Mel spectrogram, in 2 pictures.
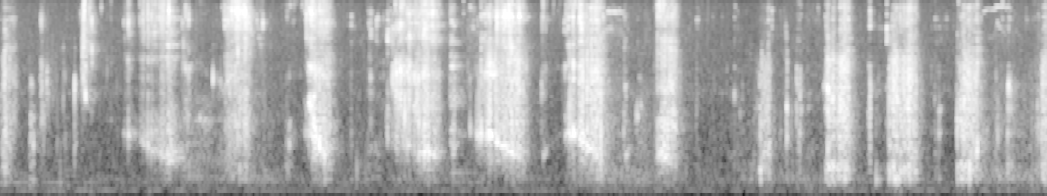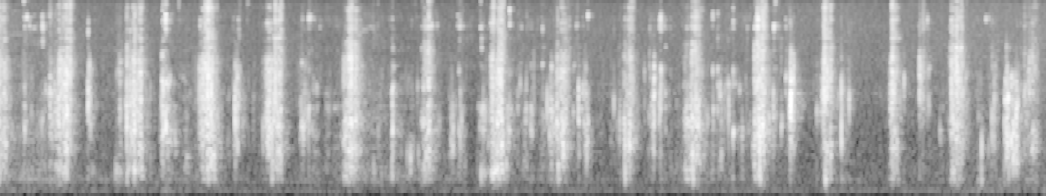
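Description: A woman slurps noodles loudly close to a microphone.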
